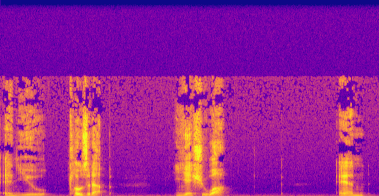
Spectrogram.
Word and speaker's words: Yeshua: The Hebrew pronunciation of the name Joshua is Yeshua. Now, if you'll notice there at the end, it's a sound that we don't make in English. It's called a glottal stop.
